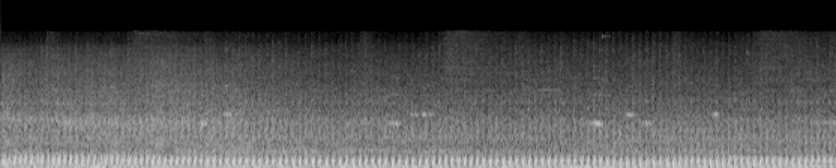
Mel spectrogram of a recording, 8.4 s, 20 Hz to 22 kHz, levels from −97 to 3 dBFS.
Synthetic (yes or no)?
no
